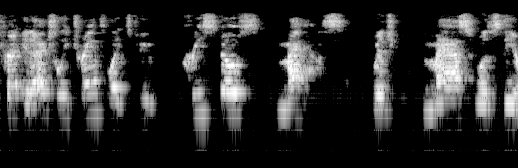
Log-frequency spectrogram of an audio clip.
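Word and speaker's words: Χριστός: look at Christ theme which in Greek it's pronounced Christos the first two letters in the main Christos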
